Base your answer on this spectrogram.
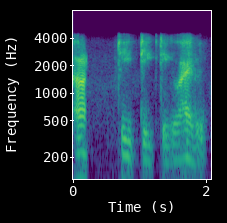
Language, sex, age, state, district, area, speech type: Sindhi, male, 30-45, Gujarat, Surat, urban, conversation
